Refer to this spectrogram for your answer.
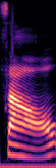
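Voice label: "zao3", mandarin, dipping tone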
